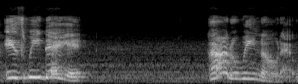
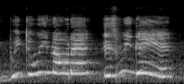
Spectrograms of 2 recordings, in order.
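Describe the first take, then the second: First: "Is we dead?" higher and emphatic on "we"; emphatic "Is we dead?" stressing "we"; pointed question. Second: Very high, loud disbelieving squeal; high, loud, disbelieving "Is we dead?"; incredulous mock question. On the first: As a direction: lean on "we" in disbelief. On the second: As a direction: shriek it in disbelief. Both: Real, not acted.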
